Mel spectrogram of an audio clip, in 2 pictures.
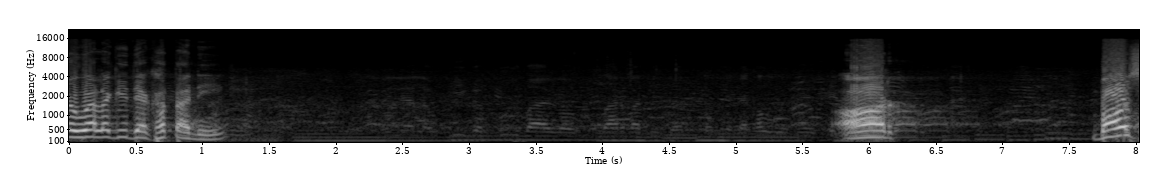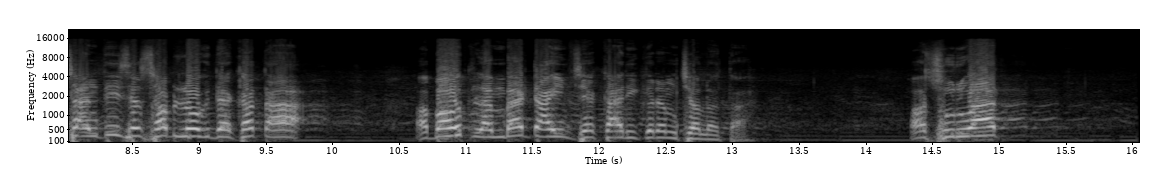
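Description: A man sings loudly into a microphone, heard through loudspeakers, in long drawn-out phrases with pauses.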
